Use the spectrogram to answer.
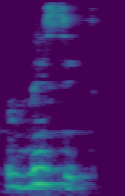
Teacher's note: next zone is its place of articulation is um labia dento the lower lips comes into contact with the upper front teeth to articulate the sound and there is friction between the lower lip and the teeth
